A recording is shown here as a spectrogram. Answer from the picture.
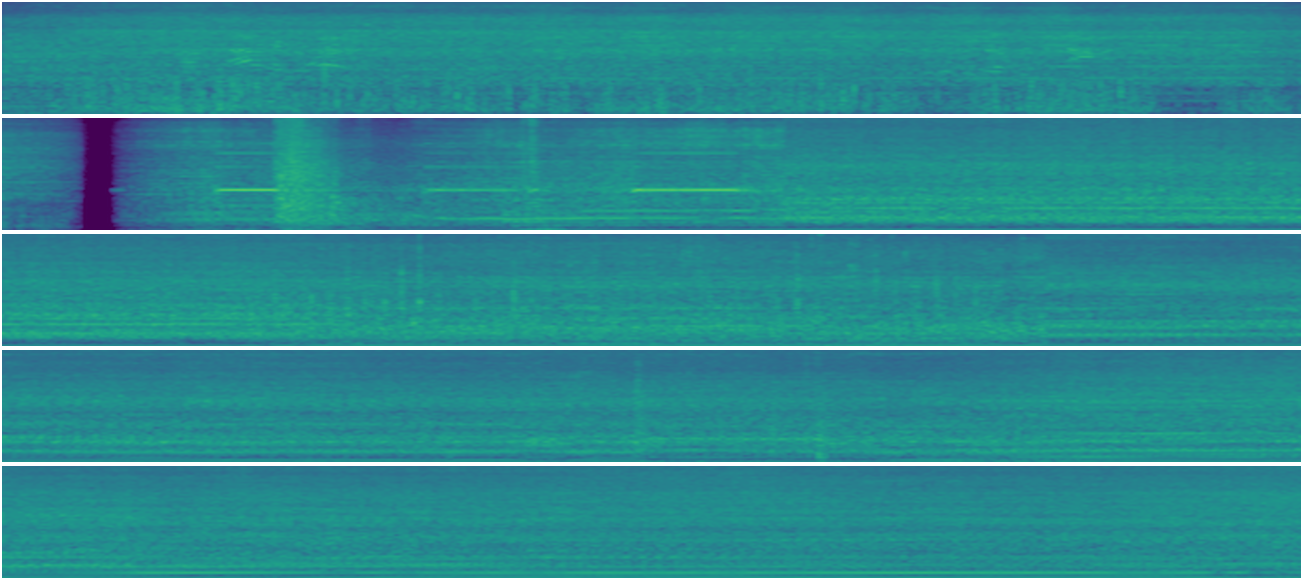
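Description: A tracked carrier's engine running steadily, with a reversing alarm beeping three times about eight seconds in. Before that comes a rougher noise that cuts off suddenly about seven seconds in.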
